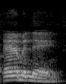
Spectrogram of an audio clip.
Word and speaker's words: Aminé: Aminé, that's how you say it.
